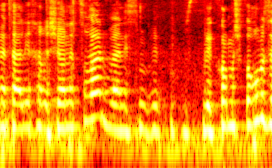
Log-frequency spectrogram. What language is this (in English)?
Hebrew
